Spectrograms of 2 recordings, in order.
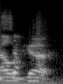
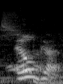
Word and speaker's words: Elgar: No, it's not. No, it's just normal. Just Dean. Dean Elgar. Thank you. Elgar. Elgar. Yeah, you don't say vinegar. You say vinegar. So here it is already, Dean Elgar.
